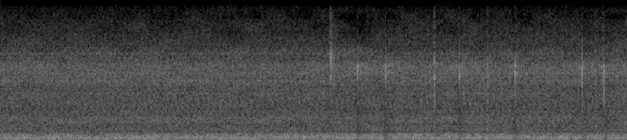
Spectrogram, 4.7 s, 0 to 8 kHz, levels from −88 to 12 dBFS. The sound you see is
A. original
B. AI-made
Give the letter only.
B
